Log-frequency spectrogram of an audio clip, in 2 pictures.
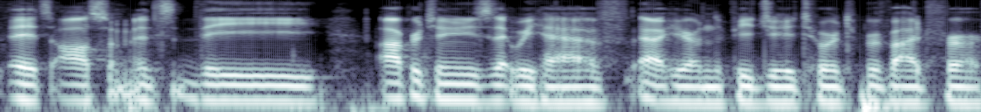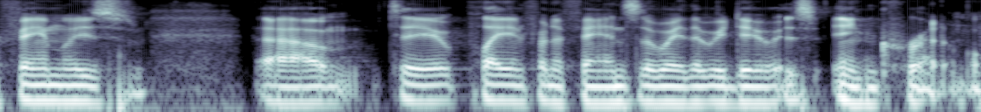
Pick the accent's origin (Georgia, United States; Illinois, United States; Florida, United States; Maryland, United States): Florida, United States; Orlando; I grew up here in Orlando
